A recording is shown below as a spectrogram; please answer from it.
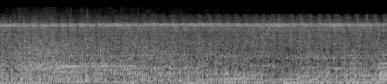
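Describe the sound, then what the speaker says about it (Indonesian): A rescue helicopter drones continuously overhead, its rotor and engine noise filling the air with a steady, loud wash and no voices. "Ada helikopter teman-teman."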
